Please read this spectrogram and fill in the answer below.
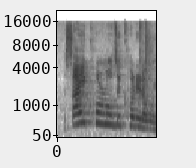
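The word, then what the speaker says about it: psychological: 우리가 되고 싶어하는 환경적인, 신체적인, 얘는 사이콜로지컬이라고 읽는다.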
